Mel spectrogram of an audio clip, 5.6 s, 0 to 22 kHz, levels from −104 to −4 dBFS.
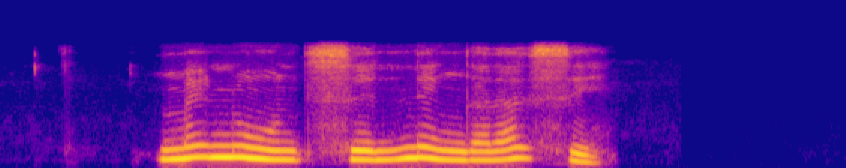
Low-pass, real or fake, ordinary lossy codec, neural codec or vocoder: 7.2 kHz; real; Opus, 24 kbps; none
